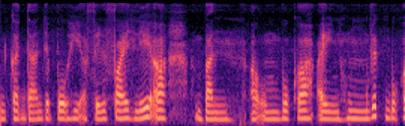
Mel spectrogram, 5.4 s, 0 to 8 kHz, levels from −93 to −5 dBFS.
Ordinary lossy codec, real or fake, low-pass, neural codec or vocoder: AAC, 48 kbps; real; 7.2 kHz; none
